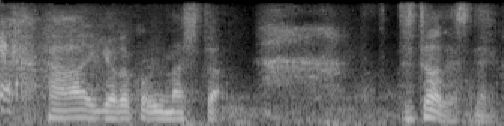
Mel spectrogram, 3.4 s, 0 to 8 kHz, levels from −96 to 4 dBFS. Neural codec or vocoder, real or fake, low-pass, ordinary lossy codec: codec, 16 kHz, 1.1 kbps, Voila-Tokenizer; fake; 7.2 kHz; none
